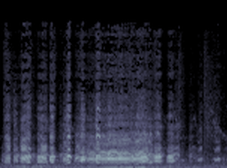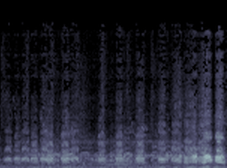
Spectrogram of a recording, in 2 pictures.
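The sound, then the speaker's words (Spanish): Hens squawk harshly and noisily, their raucous calls overlapping in a dense, continuous racket that stays loud throughout, with no one speaking. “Bueno, son unas gallinas un poco cloacas.”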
